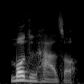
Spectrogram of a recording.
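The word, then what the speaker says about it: Moldenhauer: Studio mdh our cuphead co-creator Chad modern you modern Howser is how you say that told IGN that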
